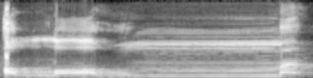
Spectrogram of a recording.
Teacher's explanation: ناک میں آواز چھپائی جا رہی ہے. تو یہ غننے کا ایک طریقہ ہے. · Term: غنہ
